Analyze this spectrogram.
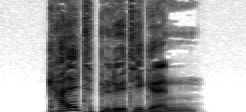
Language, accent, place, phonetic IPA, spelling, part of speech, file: German, Germany, Berlin, [ˈkaltˌblyːtɪɡn̩], kaltblütigen, adjective, De-kaltblütigen.ogg
- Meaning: inflection of kaltblütig: 1. strong genitive masculine/neuter singular 2. weak/mixed genitive/dative all-gender singular 3. strong/weak/mixed accusative masculine singular 4. strong dative plural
